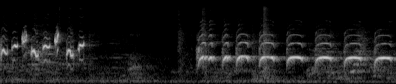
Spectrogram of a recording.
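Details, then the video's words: Yellow-vented bulbul song in garuda and rough ngriwik styles for teaching young birds: a fast warbled run of high chirps, a pause, then a steady series of about eight evenly spaced, lower, ringing notes. "suara burung trucukan garuda lanjut trucukan ngriwik kasar ini pas tuk terapi trucuk muda ajar bunyi"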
